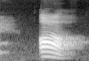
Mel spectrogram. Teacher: आ जो स्वर है उसी में ये मुंह जो है वो पूरा खुला होता है। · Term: विवृत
